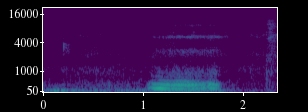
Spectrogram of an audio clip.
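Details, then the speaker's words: Pet named Snack Pack snoring while sleeping and dreaming: one soft, low, buzzing breath sound; a quiet snore. "Snack pack, roll over, you snoring."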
